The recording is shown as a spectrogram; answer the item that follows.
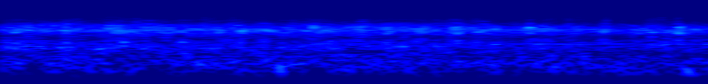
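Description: Near silence: faint, steady room tone of an indoor ice rink, an even hiss with no distinct event.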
